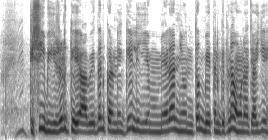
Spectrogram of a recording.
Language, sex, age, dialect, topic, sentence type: Hindi, male, 25-30, Marwari Dhudhari, banking, question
